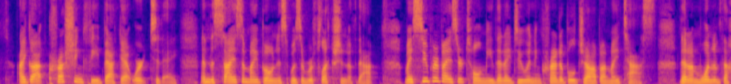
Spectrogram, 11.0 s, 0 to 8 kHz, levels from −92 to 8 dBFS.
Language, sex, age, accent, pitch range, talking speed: English, female, 40-59, American, 195-245 Hz, 195 wpm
